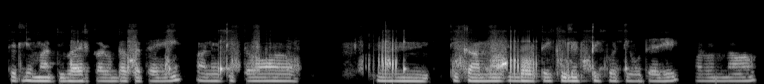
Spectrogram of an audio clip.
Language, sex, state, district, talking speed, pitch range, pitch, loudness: Marathi, female, Karnataka, Belgaum, 120 wpm, 160-170 Hz, 165 Hz, -22 LUFS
